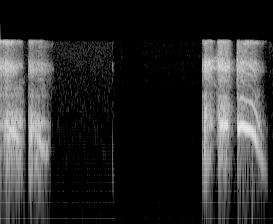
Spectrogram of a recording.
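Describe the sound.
Someone clears their throat with a frog in it. Two short rasping bursts come first, then a silent pause, then three more harsh, gravelly clearings in quick succession. The sound is moderately faint and heard alone.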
